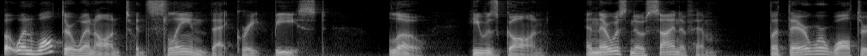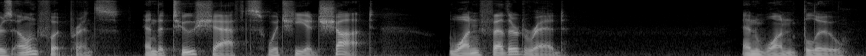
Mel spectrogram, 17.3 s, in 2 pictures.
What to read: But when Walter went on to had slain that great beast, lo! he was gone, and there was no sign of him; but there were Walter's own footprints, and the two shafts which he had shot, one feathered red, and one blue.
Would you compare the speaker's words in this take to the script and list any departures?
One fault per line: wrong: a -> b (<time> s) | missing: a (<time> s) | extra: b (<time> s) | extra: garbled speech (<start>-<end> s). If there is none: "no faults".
no faults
